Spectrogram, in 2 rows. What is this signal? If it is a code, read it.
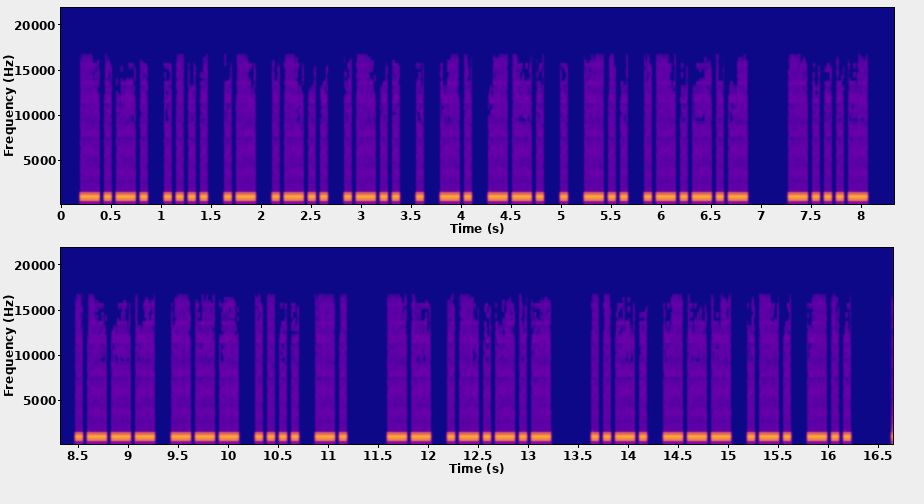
Morse code, heard as a keyed tone, about 20 wpm, 1000 Hz. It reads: CHALLENGED. <BT> JOHN M. FORD
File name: qotdfiles / 20wpm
